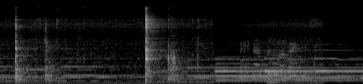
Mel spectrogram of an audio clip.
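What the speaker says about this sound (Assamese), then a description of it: "মই অলপ লৰাই দিম।" A spoon knocks and scrapes against a pan while chicken curry with tomato sauce is stirred, with a few sharp clinks and soft sizzling in between, close and fairly quiet.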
